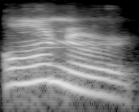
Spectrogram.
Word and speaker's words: honor: primer sonido yo digo honor mire por ejemplo la palabra honor empezaba con la H sin embargo yo no la voy a pronunciar Esto es algo diferente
